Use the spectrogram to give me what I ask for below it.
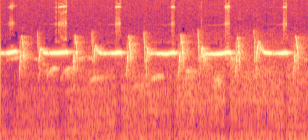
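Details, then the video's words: White-rumped shama song played to lure other shamas into singing: a fast series of high, flat whistled notes, each opened by a sharp upward flick, repeated about twice a second in an even rhythm. "KICAUAN MURAI BATU memancing BUNYI jadi NYAUT GACOR BONGKAR MATERI | PANCINGAN MURAI"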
